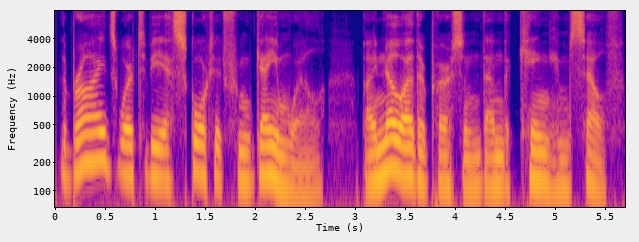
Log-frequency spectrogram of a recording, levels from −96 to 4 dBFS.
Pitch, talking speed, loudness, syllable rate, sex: 130 Hz, 170 wpm, -17 LUFS, 4.7 syllables/s, male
